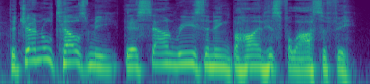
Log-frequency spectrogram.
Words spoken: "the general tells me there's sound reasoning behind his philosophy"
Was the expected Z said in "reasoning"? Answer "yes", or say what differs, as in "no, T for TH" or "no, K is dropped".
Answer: yes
